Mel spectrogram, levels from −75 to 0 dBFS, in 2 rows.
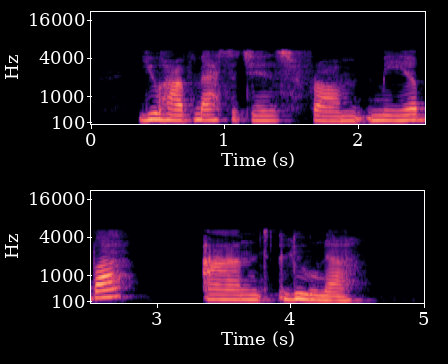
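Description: No technical faults can be heard anywhere in this speech recording. There is nothing to place on a timeline or trace back to a cause.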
